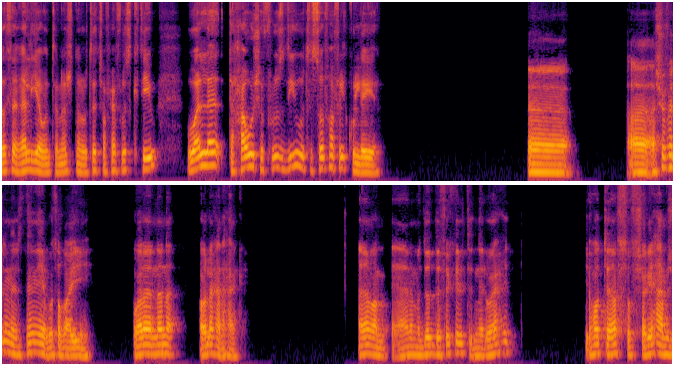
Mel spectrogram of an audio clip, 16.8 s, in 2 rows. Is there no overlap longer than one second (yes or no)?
yes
